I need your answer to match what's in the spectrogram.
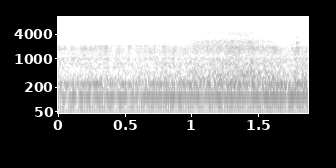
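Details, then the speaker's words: Stainless steel tumbler-coating rotisserie motor with the cup now supported at both ends: faint, steady, even hum, no jumping, grinding noise or metal shavings anymore. "this cup is done and you also probably notice that I have supported the end of my cup this will not if you can see watch it for a little while it does not jump you don't hear that grinding noise I don't have the metal shavings down here below the mo motor anymore"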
